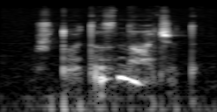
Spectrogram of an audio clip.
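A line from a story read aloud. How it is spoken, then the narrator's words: Whisper. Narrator (Russian): прошептал Огнегрив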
